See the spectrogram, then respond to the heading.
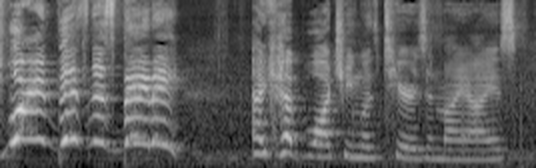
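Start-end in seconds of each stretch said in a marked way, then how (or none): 0.0-1.4 high, loud scream of joy; much higher, much louder cheer. Acted. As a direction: shout it out in triumph. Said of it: "I screamed".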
